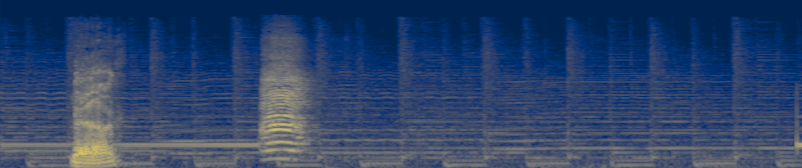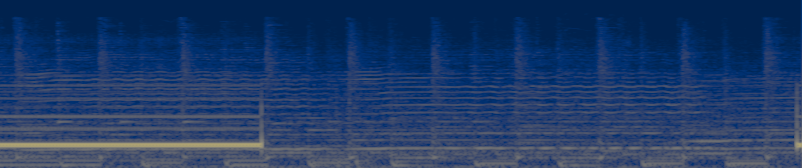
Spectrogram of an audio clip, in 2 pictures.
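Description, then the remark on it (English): A phone call that goes unanswered: two short dialing bursts, then a steady line tone with one long louder ringback tone that stops, leaving the line humming with no pickup. “No one ever picks up when you call them on a podcast.”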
